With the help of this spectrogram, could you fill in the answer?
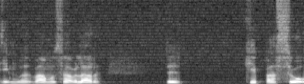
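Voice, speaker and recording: A man speaks with a German accent in a dry, close sound with no echo. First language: German (speaking Spanish). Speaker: international trade logistics official. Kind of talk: conference lecture. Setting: video call from home office. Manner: hesitant with fillers.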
